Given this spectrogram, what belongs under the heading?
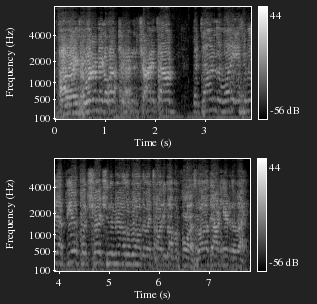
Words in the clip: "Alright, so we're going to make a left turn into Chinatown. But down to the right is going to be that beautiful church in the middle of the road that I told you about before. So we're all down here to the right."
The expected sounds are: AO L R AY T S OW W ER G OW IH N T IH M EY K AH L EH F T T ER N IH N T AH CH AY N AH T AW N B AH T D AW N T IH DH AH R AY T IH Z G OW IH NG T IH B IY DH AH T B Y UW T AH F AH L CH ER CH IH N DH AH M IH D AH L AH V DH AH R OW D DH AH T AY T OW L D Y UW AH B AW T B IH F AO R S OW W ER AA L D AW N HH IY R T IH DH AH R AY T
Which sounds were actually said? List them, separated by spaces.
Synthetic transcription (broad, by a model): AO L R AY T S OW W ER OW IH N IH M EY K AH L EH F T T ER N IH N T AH CH AY N AH T AW N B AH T D AW N T IH DH AH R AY IH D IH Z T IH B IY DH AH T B Y UW T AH F L CH ER CH IH N DH AH M IH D L AH V DH AH W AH D DH AH T AY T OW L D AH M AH B IH F AO R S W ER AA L D AW N HH IY R T IH DH AH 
